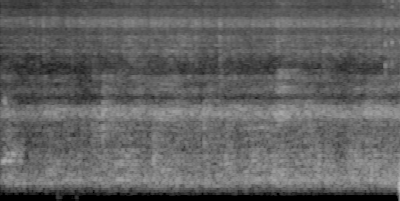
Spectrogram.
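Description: Steady low hiss and background noise of an open voice-call line during a pause in the conversation.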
